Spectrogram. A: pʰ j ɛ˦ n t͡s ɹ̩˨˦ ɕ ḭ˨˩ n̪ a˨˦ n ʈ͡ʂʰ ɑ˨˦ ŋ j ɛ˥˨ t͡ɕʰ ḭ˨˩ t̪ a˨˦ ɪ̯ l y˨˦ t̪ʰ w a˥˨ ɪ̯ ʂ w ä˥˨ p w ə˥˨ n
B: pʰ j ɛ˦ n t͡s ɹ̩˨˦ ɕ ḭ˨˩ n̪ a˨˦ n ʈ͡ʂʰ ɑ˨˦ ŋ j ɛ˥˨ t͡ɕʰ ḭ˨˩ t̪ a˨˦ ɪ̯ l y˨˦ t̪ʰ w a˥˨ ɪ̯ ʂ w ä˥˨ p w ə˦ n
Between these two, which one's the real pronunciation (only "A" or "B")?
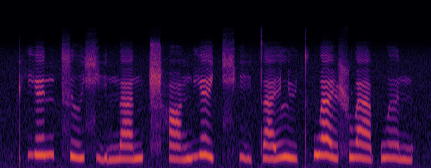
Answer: A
